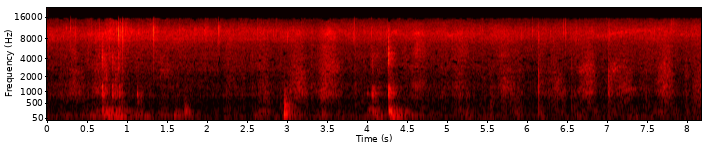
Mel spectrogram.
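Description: Square paratha sizzling in oil on a hot tawa (flat iron griddle), with a steady hiss. A wooden spatula presses and scrapes it a few times, the sharpest strokes at about one, three and four seconds in.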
